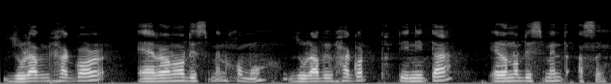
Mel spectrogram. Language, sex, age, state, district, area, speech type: Assamese, male, 30-45, Assam, Majuli, urban, read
